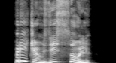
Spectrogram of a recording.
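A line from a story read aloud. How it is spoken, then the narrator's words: Loud shout, deaf speaker. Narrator (Russian): крикнул глухой Мамондик из-за кляпа в ушах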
